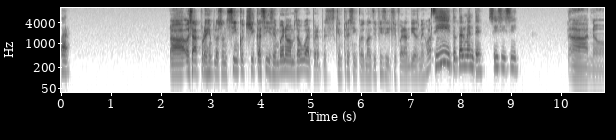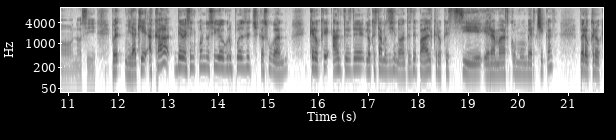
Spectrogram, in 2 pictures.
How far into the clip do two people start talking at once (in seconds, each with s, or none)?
none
